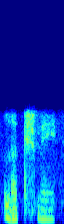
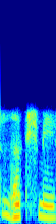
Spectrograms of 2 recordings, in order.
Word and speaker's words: Lakshmi: and her name Lakshmi which is pronounced to rhyme with luck which is I guess not a coincidence uh so it's not Lakshmi it's LMI um her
